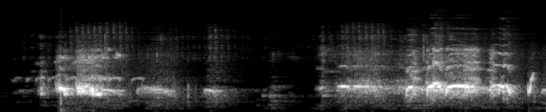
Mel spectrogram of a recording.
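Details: A male white-breasted waterhen gives rough, nasal croaks on a bird-luring recording. A loud burst and a few soft notes are followed by a silent gap, then a long run of harsh, rapidly repeated kwak calls.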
